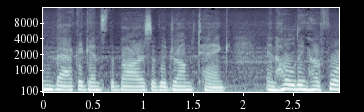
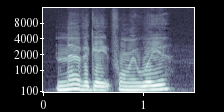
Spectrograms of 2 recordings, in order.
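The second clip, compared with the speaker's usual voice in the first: ordinary delivery, nothing marked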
